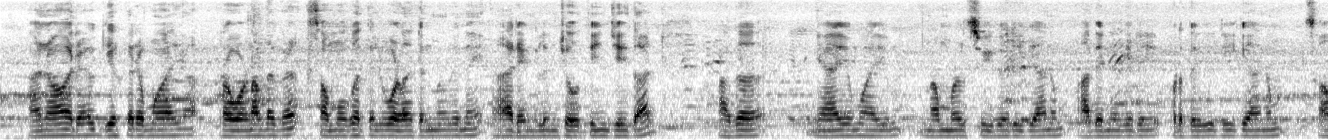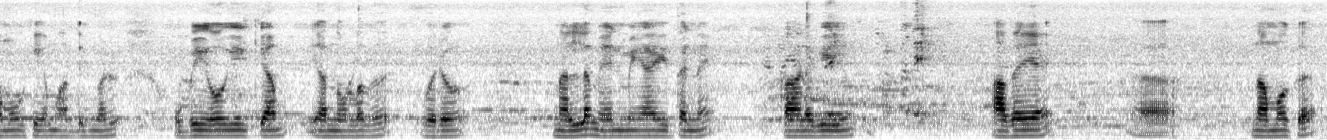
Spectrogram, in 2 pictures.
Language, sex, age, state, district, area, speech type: Malayalam, male, 60+, Kerala, Idukki, rural, spontaneous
